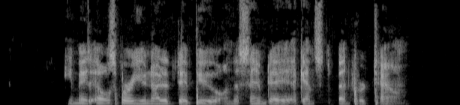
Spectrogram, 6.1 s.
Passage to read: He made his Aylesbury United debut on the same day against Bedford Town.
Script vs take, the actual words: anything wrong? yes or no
yes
